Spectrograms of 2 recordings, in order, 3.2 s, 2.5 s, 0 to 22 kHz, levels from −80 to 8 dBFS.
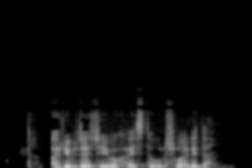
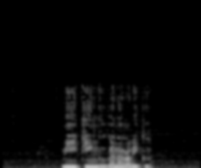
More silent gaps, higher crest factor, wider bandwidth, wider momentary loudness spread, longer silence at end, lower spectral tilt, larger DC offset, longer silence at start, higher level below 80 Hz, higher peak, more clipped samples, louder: first, 0.55-0.63 s vs none; about the same, 18 dB vs 14 dB; second, 9 kHz vs 10.5 kHz; second, 9 LU vs 16 LU; about the same, 0.5 s vs 0.6 s; second, -6 dB/octave vs -8.5 dB/octave; neither; second, 0.35 s vs 0.8 s; about the same, -60 dBFS vs -60 dBFS; first, -2 dBFS vs -6 dBFS; neither; about the same, -20 LUFS vs -19 LUFS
